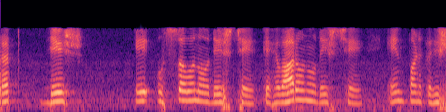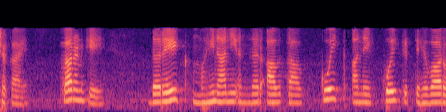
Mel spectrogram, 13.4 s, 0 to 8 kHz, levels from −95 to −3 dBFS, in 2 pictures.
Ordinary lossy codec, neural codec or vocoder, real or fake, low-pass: AAC, 16 kbps; vocoder, 44.1 kHz, 80 mel bands, Vocos; fake; 7.2 kHz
